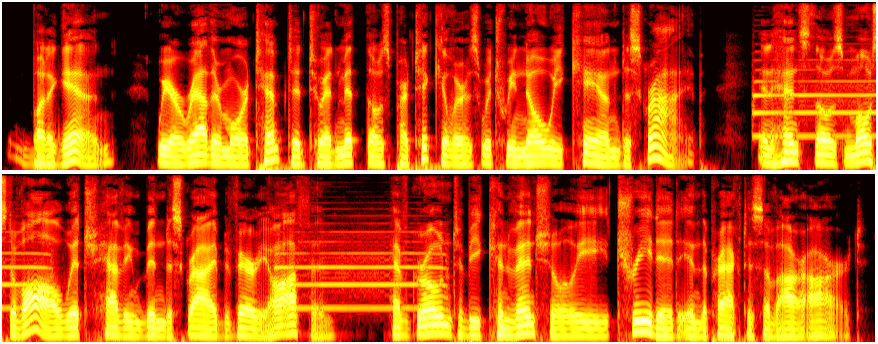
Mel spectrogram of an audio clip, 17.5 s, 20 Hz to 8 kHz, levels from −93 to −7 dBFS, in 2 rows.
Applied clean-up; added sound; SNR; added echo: none; Trumpet; 13 dB; none.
